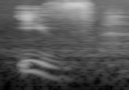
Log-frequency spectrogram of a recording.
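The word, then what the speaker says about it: Yves: So it's written by Y-V-E-S, but it's pronounced by Eve, you know what I mean? The S is silent. Yeah. And the Y is E.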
